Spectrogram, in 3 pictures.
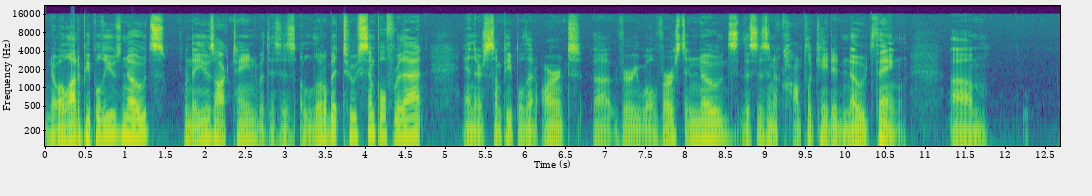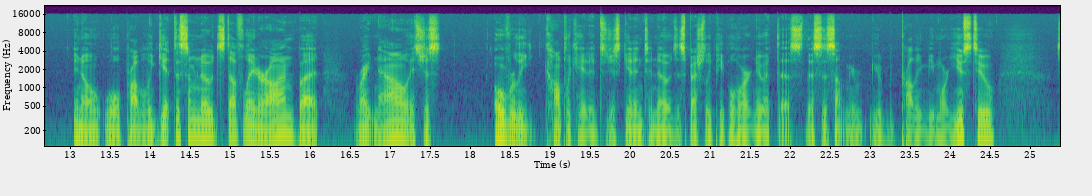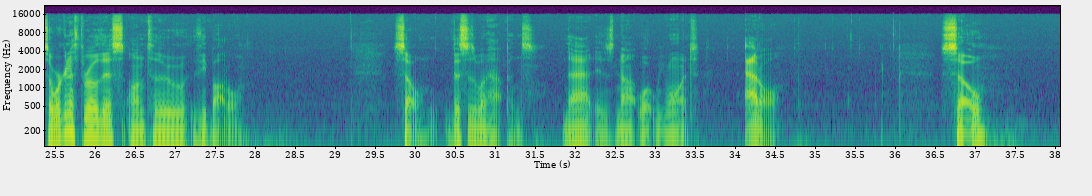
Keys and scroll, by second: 13.4 alt+i, 14.3 i, 20.2 alt+i, 35.5 |.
